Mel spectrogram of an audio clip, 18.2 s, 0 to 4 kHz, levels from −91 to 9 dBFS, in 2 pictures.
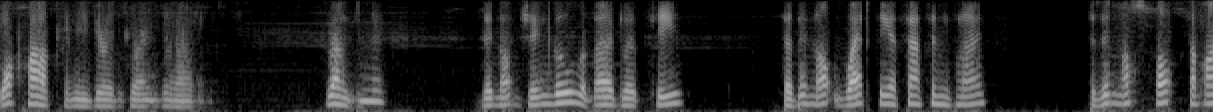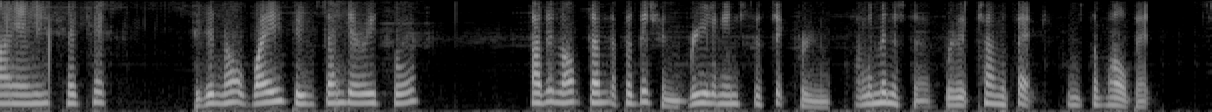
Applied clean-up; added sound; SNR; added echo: neural separator model SepFormer WHAMR!.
